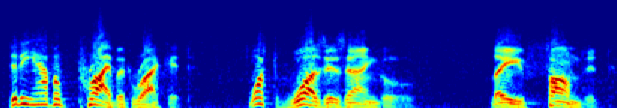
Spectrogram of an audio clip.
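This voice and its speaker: A man's voice: medium pitch, wildly swooping pitch, normal speed, bright, forceful tone, breathy edge, lo-fi sound. A man narrating an old-time radio crime show in a punchy, clipped, suspenseful way. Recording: old radio broadcast with music bed.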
